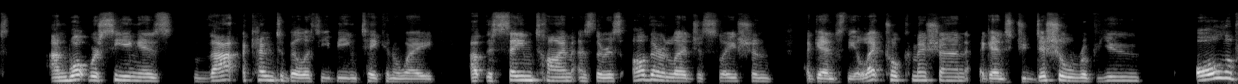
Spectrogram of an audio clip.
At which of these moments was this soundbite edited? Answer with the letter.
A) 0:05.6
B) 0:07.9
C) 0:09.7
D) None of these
C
